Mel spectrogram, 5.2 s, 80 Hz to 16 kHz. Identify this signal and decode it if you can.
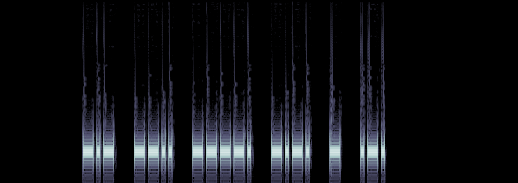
Morse code, heard as a keyed tone, about 36 wpm, spaced as for 25 wpm, 700 Hz. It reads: KZ9CTR
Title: USA Call Signs - 6 Characters - 2x Character Spacing - 35wpm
